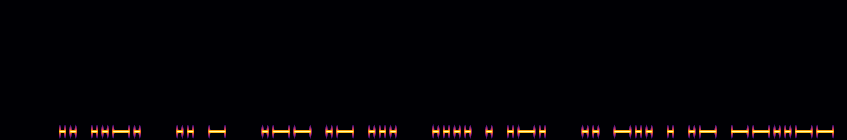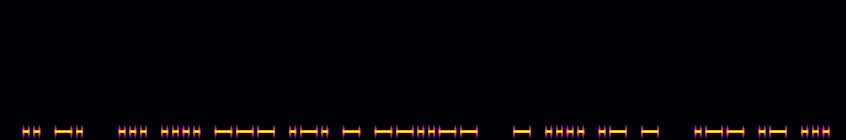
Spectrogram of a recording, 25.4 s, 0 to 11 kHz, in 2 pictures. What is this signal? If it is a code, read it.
Morse code, heard as a keyed tone, about 15 wpm, 700 Hz. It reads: IF IT WAS HER IDEA, IN SHORT, THAT WAS
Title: Sentences from Top 1000 Words - Review Part 2 - 15wpm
